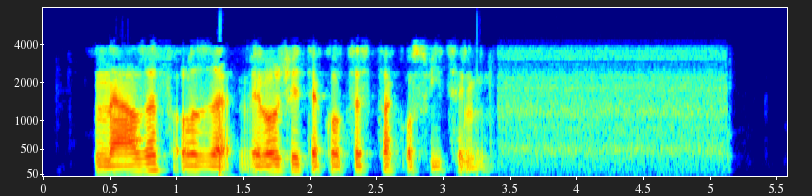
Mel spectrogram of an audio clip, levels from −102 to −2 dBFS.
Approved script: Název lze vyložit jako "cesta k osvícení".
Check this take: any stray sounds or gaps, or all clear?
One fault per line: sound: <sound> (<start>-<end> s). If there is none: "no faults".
no faults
